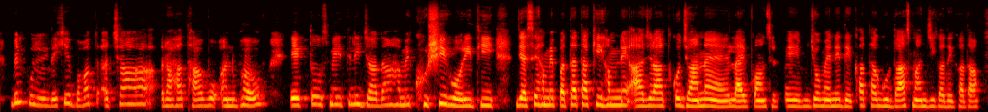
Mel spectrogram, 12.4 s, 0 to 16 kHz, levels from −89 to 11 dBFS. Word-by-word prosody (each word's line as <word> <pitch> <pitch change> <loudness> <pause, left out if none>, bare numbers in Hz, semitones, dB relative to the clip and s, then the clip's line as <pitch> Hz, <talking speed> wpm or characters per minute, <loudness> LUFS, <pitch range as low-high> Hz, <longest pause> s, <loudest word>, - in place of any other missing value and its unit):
बिल्कुल, 285 -9 -3
देखिए 220 +8 -3
बहुत 260 +5 -6
अच्छा 225 +5 -5 0.5
रहा 215 0 -1
था 200 - 0
वो 225 - -1
अनुभव, 220 +4 0 0.4
एक 230 0 +4
तो 265 - -2
उसमें 255 +1 -5
इतनी 270 +2 -3
ज़्यादा 225 -1 -2
हमें 250 +1 -4
खुशी 265 +3 +4
हो 230 -4 +3
रही 215 +1 +3
थी 230 -3 0 0.3
जैसे 225 +2 +3
हमें 245 -1 0
पता 245 +2 +4
था 250 - +5
कि 255 - +1
हमने 235 +1 0
आज 210 +1 0
रात 215 -1 +2
को 230 - +2
जाना 205 +1 +5
है 185 -2 +4
लाइव 185 -1 +3
कॉन्सर्ट 190 0 +1
पे। 200 -1 +2 0.2
जो 215 - +2
मैंने 205 0 +2
देखा 200 +3 -1
था, 210 - +2
गुरदास 195 0 +2
मान 195 -1 +2
जी 200 +1 -4
का 195 -1 -2
देखा 185 0 -4
था। 180 0 -2
215 Hz, 205 wpm, -26 LUFS, 200-240 Hz, 0.5 s, था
